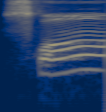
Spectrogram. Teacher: صاد حروف مستعلیہ میں سے ہے، موٹا پڑھیں گے اور مد کو 5 الف کے برابر لمبا کریں گے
